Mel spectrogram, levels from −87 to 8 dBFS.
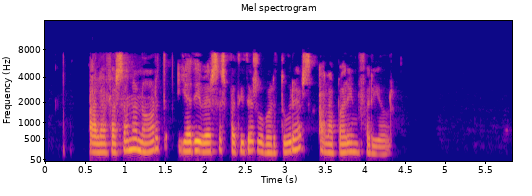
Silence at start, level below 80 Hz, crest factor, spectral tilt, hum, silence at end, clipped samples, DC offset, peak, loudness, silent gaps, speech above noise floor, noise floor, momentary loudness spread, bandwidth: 0.55 s; -66 dBFS; 18 dB; -3.5 dB/octave; none; 1.5 s; under 0.1%; under 0.1%; 0 dBFS; -17 LUFS; none; 61 dB; -78 dBFS; 11 LU; 7.8 kHz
